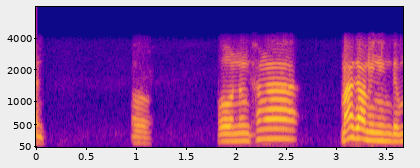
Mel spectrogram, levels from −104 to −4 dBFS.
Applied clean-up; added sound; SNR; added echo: none; none; none; none.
